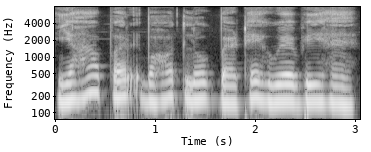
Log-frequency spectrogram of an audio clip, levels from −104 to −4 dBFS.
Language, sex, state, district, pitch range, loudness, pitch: Hindi, male, Jharkhand, Palamu, 160-180 Hz, -19 LUFS, 170 Hz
